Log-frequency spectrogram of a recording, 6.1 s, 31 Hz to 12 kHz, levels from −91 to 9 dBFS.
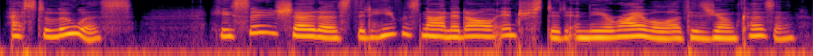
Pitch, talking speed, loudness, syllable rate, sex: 250 Hz, 205 wpm, -16 LUFS, 5.3 syllables/s, female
